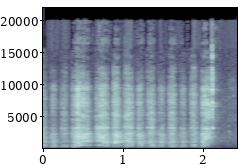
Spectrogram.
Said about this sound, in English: basically filing that back. So I filed that off.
